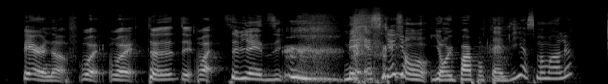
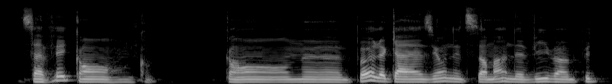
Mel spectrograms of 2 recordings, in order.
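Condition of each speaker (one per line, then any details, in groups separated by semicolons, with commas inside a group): No condition
Cerebral palsy; caused by brain lesion after seizure, uses wheelchair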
